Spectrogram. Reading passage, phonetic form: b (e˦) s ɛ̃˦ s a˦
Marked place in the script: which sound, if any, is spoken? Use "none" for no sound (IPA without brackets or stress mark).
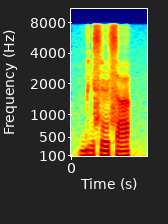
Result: i˦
